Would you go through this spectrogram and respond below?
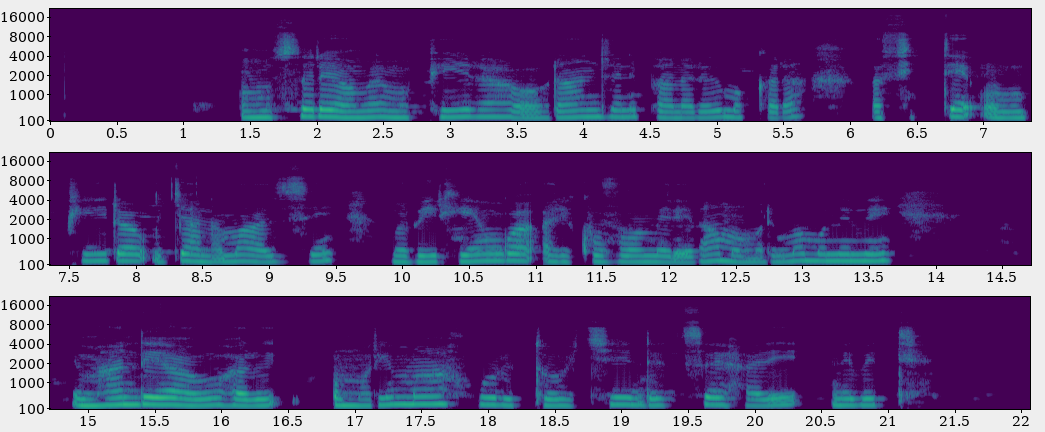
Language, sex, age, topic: Kinyarwanda, female, 18-24, agriculture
